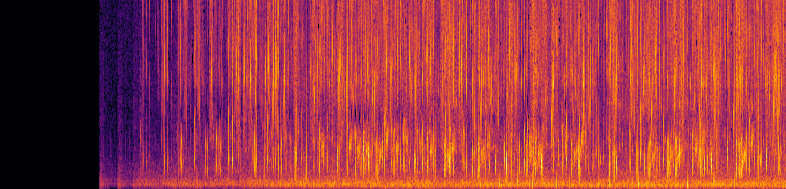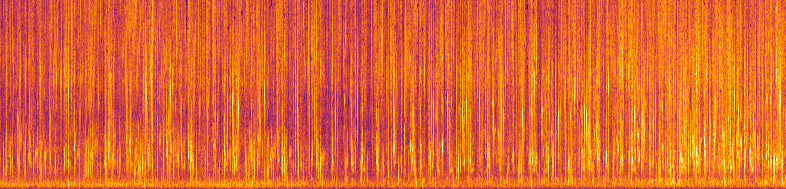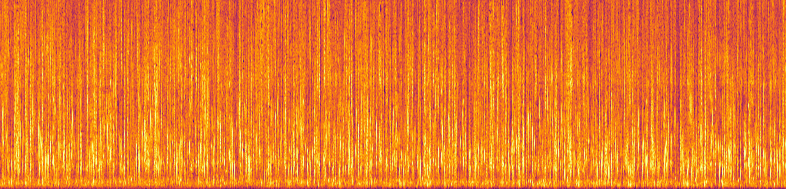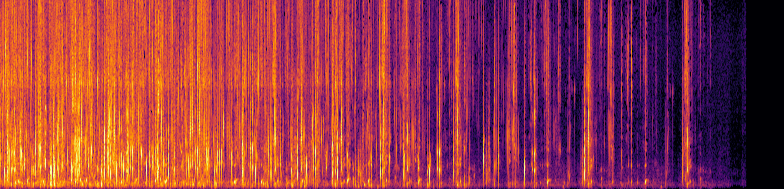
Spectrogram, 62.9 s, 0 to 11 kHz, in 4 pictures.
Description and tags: smeks1 cleaned ms1-50-80-100
Short processed sample of mouth-sounds, in Dutch 'smeks'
